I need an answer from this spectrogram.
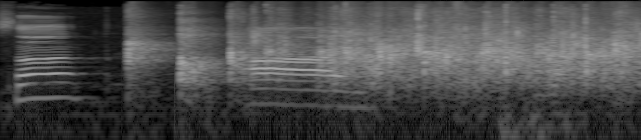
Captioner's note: audience applauding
